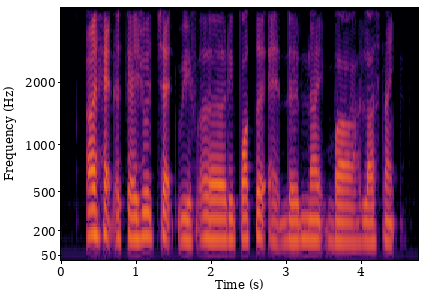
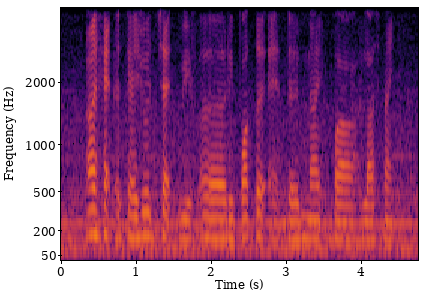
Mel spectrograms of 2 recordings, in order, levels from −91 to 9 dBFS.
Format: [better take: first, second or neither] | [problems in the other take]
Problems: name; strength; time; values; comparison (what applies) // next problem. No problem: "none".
first | background sound (Boat, Water vehicle); 8 dB below the speech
